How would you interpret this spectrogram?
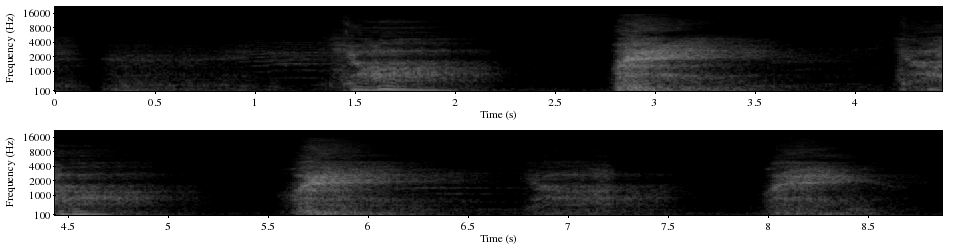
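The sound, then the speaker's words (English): Slow, audible breathing by a person demonstrating breathing without moving the mouth or closing the lips, alternating inhales and exhales in a steady rhythm, about six breath sounds in all, airy and sigh-like with brief pauses between them. “And I offer this to you because it can be useful to you in your life to think about this, of breathing, of practicing the presence of God, of inhaling God's name and exhaling slowly.”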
